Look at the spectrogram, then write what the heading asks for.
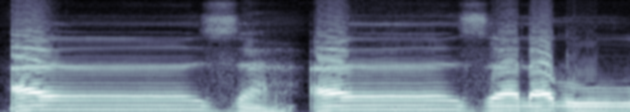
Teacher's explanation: Kemudian pada lafal anzala ada nun sukun ditandai dengan warna nun yang berwarna hijau dan tidak berharokat ini bertemu dengan salah satu huruf ikhfa yaitu huruf zai. Maka cara membacanya yaitu memasukkan nunnya atau menyamarkan nunnya kepada huruf zai. Ya, anza langsung kepada makhraj daripada huruf zai.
